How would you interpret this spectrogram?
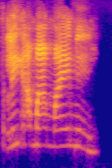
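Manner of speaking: high-pitched imitation of complaining mother; mock motherly complaint. Mother telling son not to shout, mock complaint. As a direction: imitate mama grumbling about noise.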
